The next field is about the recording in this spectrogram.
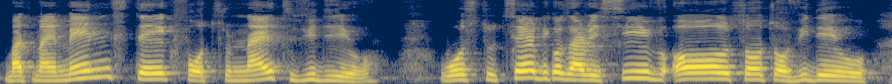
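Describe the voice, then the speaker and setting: A woman's voice: lowish voice, takes it slowly, narrow, tinny audio. A woman lawyer giving earnest, insistent commentary, switching between French and English and repeating her key points. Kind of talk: casual commentary.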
